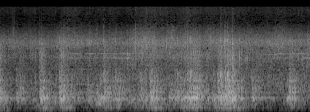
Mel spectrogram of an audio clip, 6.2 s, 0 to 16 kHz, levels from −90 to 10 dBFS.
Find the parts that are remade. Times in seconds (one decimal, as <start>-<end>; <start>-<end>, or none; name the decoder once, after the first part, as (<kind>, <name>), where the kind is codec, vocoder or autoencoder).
none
